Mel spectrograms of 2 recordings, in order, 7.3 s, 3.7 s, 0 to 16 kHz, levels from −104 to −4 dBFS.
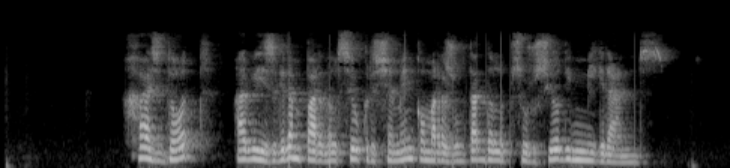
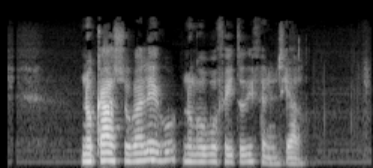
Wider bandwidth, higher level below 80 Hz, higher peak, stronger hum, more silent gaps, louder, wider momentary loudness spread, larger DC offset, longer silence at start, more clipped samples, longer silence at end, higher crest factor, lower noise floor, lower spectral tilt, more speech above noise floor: second, 7.8 kHz vs 10 kHz; about the same, -72 dBFS vs -72 dBFS; second, -18 dBFS vs 0 dBFS; neither; neither; second, -37 LUFS vs -24 LUFS; about the same, 11 LU vs 13 LU; neither; first, 1.25 s vs 0.8 s; neither; about the same, 0.7 s vs 0.7 s; about the same, 20 dB vs 24 dB; first, under -90 dBFS vs -59 dBFS; second, -5 dB/octave vs -6.5 dB/octave; first, over 54 dB vs 35 dB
